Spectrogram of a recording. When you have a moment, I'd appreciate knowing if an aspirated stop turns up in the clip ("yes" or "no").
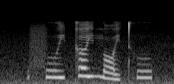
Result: yes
